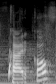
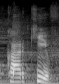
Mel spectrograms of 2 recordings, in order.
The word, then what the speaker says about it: Kharkiv: So the first confusion, how to say it correctly, Kharkov or Kharkiv? Kharkiv is a Ukrainian version, and you can see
